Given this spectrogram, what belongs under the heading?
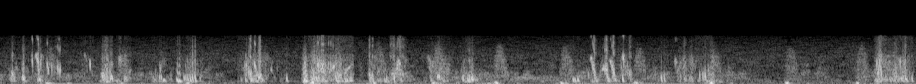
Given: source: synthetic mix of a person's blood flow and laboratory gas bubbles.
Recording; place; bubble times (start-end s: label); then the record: Doppler ultrasound of blood flow; subclavian vein
0.06-0.64 s: bubbles
0.81-0.94 s: bubbles
0.99-1.32 s: bubbles
1.52-2.04 s: bubbles
2.38-2.91 s: bubbles
3.02-3.55 s: bubbles
3.67-4.09 s: bubbles
4.26-4.51 s: bubbles
4.60-4.82 s: bubbles
5.62-6.34 s: bubbles
6.58-6.69 s: bubbles
6.74-7.24 s: bubbles
8.73-9.17 s: bubbles
From the record:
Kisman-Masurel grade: 233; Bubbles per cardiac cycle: several, 3 to 8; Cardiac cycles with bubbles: 50 to 99%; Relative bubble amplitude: loud (0.450 to 0.775); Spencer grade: 3 (all of the cardiac periods contain showers or single bubble signals, but not dominating or overriding the cardiac motion signals); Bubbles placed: anywhere in the cardiac cycle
